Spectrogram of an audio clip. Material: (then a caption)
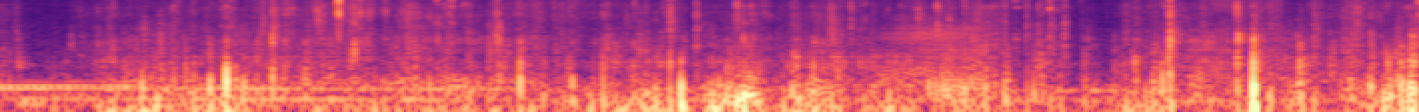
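Plastic. A small transparent vinyl zipper pouch full of paint and marker tubes is held in both hands and squeezed and shaken with long red-painted nails and fingertips. It makes soft, dense crinkling and rattling with brief brighter clicks and taps over a low, steady hum.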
